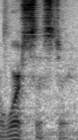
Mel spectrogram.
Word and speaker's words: Worcester: And this is pronounced Worcester, not Worcester. Or Worcester. It's Worcester.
